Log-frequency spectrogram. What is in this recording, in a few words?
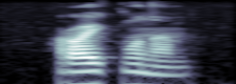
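"ройкмунӧм", Komi, male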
